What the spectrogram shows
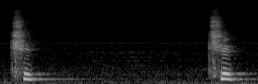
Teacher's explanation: Its position of articulation is the same as that of zh, but it is aspirated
